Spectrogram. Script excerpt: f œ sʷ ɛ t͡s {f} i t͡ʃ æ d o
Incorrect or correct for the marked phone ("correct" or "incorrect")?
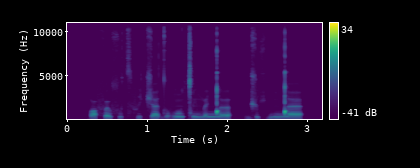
correct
